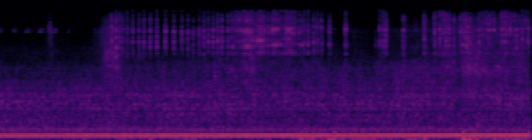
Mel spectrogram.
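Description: A fishing reel clicks rapidly as line is wound in.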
